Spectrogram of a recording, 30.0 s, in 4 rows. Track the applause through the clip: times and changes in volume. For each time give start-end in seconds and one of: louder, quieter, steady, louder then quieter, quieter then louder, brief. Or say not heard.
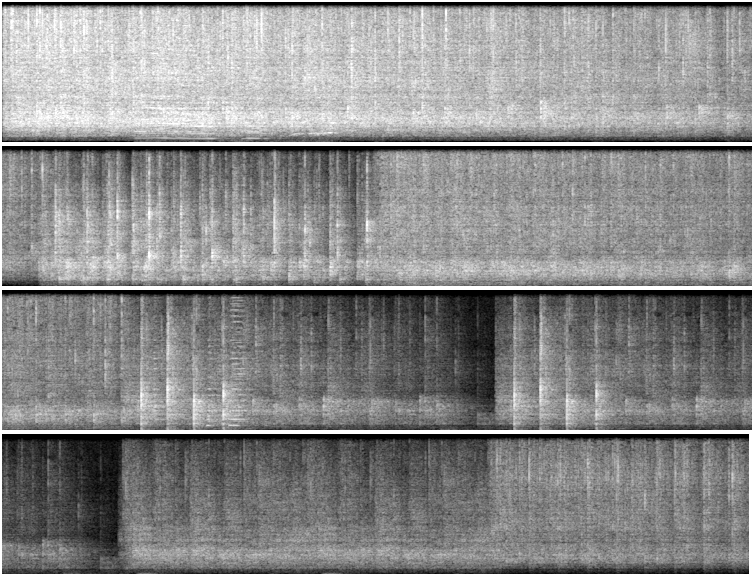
0.0-29.9 quieter.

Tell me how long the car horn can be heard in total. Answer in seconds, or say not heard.
3 s.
